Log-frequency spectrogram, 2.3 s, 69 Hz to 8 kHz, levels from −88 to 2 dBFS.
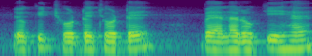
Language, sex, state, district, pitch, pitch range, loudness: Hindi, male, Uttar Pradesh, Shamli, 125 Hz, 120-135 Hz, -17 LUFS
